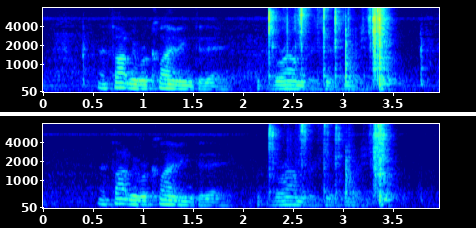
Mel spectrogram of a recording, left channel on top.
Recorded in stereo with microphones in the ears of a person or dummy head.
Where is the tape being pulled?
40° left (ahead or behind), 1.2 m.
